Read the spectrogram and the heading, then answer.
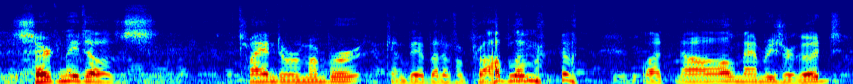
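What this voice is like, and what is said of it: Irish Donegal accent. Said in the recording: “your Donegal accent hasn't changed... You were Donegal born and bred.”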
